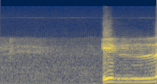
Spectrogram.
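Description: An elderly man begins chanting loudly in a drawn-out voice through a microphone.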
